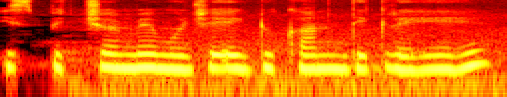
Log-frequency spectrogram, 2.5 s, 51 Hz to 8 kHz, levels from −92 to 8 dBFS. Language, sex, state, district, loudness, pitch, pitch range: Hindi, female, Arunachal Pradesh, Papum Pare, -11 LUFS, 230 Hz, 225-240 Hz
